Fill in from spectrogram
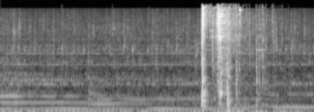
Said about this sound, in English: And then the light bulb over your head shatters, and this ghost is gone.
